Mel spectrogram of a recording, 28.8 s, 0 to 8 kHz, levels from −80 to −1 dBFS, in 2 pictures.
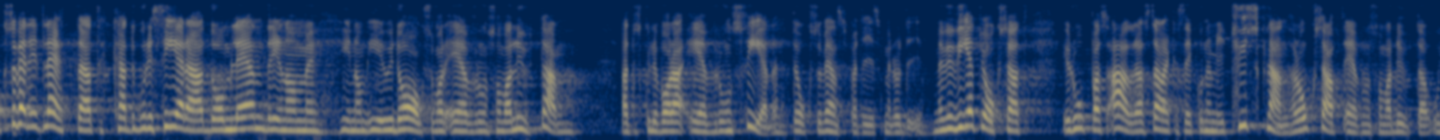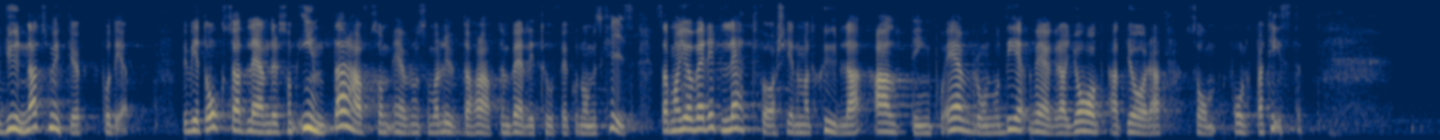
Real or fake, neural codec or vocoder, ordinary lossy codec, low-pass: real; none; Opus, 24 kbps; 7.2 kHz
